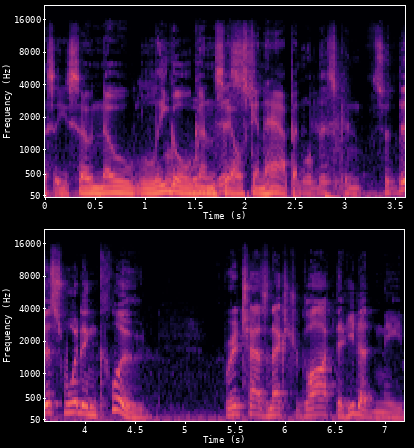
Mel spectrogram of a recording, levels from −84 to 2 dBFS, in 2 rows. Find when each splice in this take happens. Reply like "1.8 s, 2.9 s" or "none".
3.3 s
